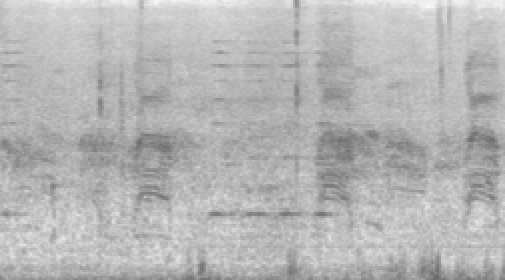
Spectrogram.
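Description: A bird calling three times, about a second and a half apart, each call short, over a steady low rumble.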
